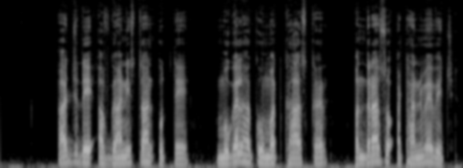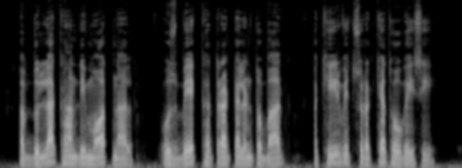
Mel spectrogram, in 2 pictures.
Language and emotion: Punjabi, neutral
